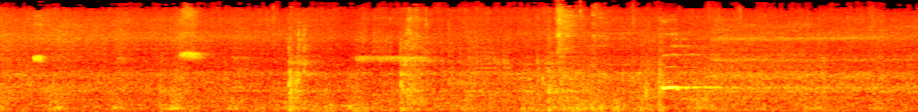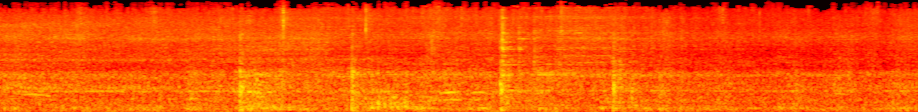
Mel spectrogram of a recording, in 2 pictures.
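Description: Steam train rolling out of a station: a steady rumble with scattered clicks from the wheels and a few short, high squeals, the loudest about a third of the way through.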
